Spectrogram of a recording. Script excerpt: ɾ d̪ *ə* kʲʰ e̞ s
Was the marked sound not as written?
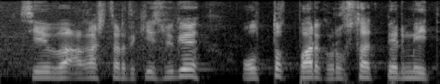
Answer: no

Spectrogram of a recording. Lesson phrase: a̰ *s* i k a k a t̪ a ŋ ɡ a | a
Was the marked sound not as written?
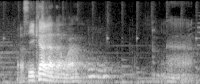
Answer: no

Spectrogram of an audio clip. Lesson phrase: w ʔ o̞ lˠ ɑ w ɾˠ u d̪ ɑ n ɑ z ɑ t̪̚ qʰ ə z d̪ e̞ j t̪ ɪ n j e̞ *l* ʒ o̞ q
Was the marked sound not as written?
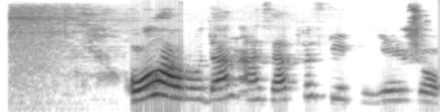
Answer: no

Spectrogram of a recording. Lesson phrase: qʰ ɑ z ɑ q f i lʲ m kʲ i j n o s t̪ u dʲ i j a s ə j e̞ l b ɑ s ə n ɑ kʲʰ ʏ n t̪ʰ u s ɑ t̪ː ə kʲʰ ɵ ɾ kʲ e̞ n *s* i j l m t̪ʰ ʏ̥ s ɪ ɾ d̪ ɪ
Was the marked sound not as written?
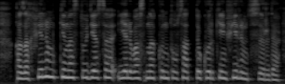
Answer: yes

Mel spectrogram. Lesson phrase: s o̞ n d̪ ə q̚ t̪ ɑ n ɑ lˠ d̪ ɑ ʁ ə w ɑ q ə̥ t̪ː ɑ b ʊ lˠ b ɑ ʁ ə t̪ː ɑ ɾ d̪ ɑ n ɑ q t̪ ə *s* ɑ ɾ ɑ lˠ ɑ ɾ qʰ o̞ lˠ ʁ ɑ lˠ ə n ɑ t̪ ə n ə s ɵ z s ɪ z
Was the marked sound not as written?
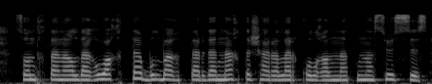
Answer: yes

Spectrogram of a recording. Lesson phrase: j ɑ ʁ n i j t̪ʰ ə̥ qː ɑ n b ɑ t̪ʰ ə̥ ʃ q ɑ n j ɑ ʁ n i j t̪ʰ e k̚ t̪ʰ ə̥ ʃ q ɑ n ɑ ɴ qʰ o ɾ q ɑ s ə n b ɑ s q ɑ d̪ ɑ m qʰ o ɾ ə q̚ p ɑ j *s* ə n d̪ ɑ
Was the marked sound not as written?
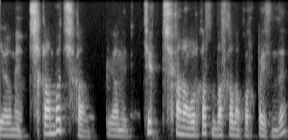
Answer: no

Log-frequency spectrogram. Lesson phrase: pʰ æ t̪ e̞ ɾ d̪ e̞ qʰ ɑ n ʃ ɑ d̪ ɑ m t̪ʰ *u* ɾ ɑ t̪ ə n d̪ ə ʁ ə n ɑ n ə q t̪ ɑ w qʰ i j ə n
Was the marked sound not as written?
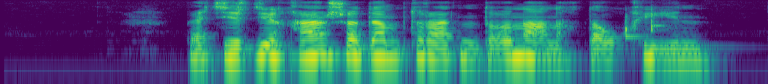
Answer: yes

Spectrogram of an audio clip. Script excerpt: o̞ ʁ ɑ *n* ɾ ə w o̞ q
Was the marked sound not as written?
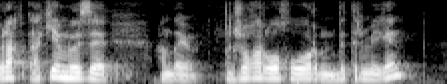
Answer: yes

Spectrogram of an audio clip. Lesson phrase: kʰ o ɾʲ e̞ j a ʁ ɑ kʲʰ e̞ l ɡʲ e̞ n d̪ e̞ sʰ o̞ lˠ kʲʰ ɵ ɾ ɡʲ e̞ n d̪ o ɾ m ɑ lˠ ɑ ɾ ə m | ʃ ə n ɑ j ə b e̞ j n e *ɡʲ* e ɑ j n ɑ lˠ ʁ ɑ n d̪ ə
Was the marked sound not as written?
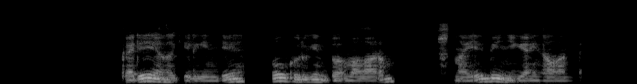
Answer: no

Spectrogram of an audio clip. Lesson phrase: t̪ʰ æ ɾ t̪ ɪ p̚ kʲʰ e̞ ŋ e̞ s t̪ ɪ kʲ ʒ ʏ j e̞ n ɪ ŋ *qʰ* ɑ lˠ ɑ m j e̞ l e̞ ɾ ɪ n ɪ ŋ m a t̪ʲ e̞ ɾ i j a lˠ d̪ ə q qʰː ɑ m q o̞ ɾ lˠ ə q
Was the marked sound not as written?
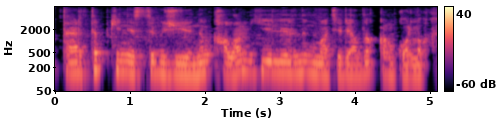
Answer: no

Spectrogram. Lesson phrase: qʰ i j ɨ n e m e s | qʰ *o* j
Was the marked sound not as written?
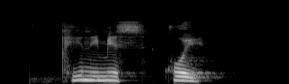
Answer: no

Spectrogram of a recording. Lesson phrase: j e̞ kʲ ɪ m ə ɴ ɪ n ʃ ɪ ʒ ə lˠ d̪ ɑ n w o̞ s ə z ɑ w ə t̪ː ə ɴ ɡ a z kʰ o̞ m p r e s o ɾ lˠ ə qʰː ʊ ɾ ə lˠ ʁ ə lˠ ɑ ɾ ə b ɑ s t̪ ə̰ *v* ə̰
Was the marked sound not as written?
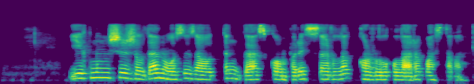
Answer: yes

